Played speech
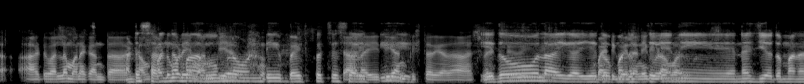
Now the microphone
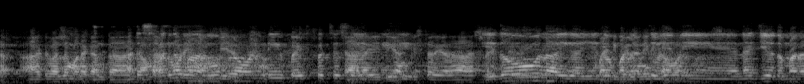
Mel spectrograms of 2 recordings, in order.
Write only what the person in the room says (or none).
none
